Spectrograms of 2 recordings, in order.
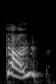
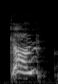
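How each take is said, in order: First: High, loud puzzled goat; surprised question. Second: Very high, loud outraged goat; bigger shock. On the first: Pirate hears goat stew offered, surprised and high. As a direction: question it with shock. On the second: Pirate repeats goat in disbelief, very high. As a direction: squeal it in disbelief. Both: A narrator's reading.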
